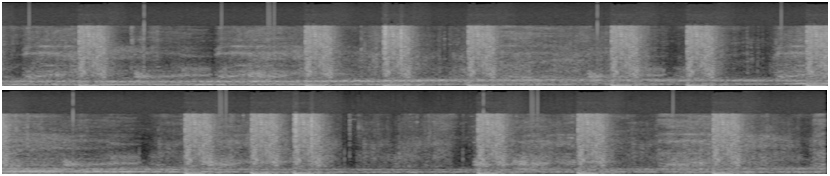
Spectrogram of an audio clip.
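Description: Pistol shots crack again and again.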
